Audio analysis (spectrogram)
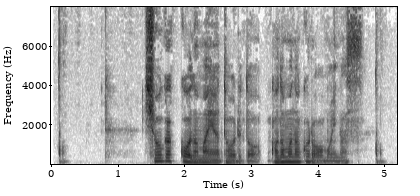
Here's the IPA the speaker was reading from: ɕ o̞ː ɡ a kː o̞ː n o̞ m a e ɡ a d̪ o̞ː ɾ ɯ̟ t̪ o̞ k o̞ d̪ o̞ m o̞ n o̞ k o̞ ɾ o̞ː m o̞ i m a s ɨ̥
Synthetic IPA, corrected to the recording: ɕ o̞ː ɡ a kː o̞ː n o̞ m a e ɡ a t̪ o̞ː ɾ ɯ̟ t̪ o̞ k o̞ d̪ o̞ m o̞ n o̞ k o̞ ɾ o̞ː m o̞ i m a s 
